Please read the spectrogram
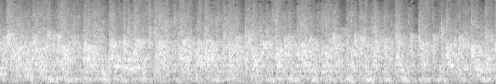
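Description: A large group of people applauding, loud and continuous, with many hands clapping at once.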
